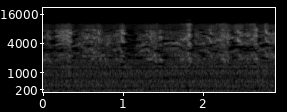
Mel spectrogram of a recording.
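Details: Brief burst from common kestrel young in their nest in Muttenz: several sharp, high squealing notes in quick succession, partly masked by a loud low hum.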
